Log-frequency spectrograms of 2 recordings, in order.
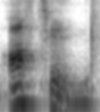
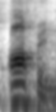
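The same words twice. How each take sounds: First: The T sound is pronounced in the middle. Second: The T sound is silent in the middle. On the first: The speaker calls it wrong. "the idiots that pronounce the word often" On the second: The speaker calls it right. "The T is silent"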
